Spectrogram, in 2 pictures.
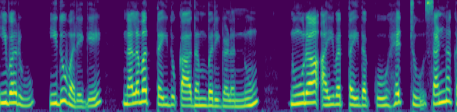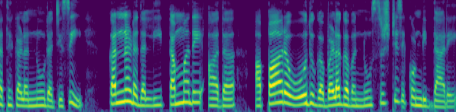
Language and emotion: Kannada, neutral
